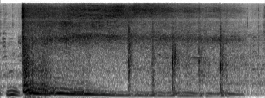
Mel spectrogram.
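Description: A car engine bursts into a loud roar as the driver presses the gas, pulling from the driveway into a home garage, then its pitch slides lower as it keeps droning, with several sharp knocks and clatters over the last couple of seconds as baggage on the car roof rips into the garage.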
